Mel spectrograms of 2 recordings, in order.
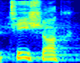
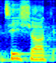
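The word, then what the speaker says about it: Taoiseach: Ahern was the and I was coached in this pronunciation by my taxi driver yesterday was the tea shock to us was the tea shock at the time in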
